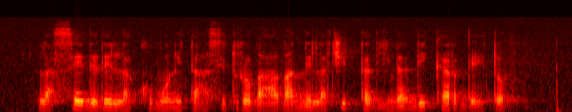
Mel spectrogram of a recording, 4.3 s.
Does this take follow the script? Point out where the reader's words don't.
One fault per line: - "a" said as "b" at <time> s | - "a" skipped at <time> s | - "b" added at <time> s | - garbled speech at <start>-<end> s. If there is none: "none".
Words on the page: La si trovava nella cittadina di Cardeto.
- "sede della Comunità" added at 0.4 s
